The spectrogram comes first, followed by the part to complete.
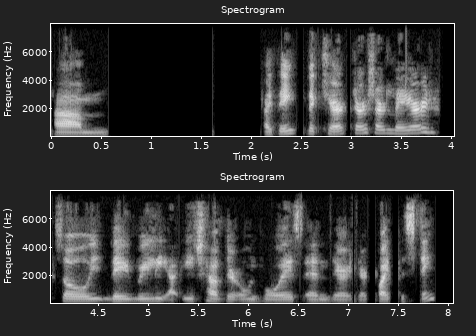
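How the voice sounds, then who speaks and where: Laughing often, a book review show co-host with a Filipino accent talks casually, full of fillers and restarts. She has a deep, fairly bright voice. The dull lo-fi sound is completely dry, with no room sound.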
